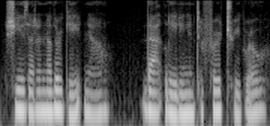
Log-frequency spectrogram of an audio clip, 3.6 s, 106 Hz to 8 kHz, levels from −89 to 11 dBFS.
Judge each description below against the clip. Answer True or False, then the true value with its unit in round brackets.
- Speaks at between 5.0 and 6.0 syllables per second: True (5.5 syllables/s)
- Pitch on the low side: False (170 Hz)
